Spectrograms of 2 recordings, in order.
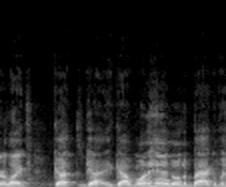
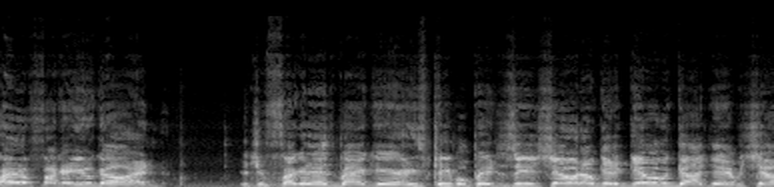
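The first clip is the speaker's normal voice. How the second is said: put-on drunk man voice, pitched up; 9 semitones higher than usual. Retelling a stage show, imitating the drunk dad yelling at his family. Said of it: "exactly what he sounded like".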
